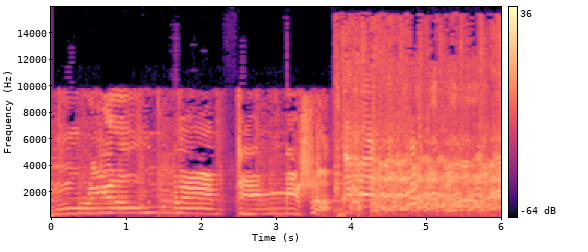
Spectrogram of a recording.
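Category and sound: animal, cat meowing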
